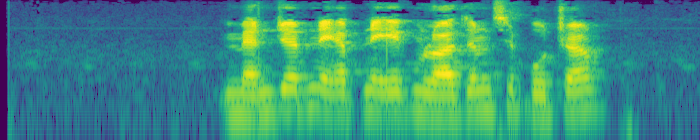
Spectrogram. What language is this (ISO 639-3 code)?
urd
